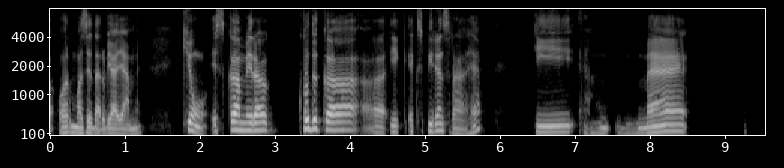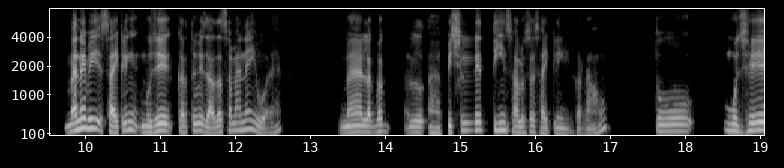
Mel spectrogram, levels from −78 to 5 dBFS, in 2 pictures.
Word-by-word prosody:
और 130 +1 -3
मज़ेदार 115 -3 -1
व्यायाम 105 -2 -1
है, - - -13 0.6
क्यों? 170 -9 +3 0.2
इसका 185 +4 +4
मेरा 175 +1 +5 0.5
खुद 210 +1 +7
का 185 -1 +7 0.3
अ, 130 -6 -6
1 140 -1 -5
एक्सपीरियंस 160 +2 -3
रहा 105 -2 -6
है 100 - -7 0.7
कि 135 +1 -1 1.0
मैं 150 +4 +3 1.3
मैंने 175 +10 +7
भी 220 -2 +4
साइक्लिंग 170 +8 +2
मुझे 155 +6 +5
करते 140 +4 -2
हुए 170 0 +1
ज़्यादा 130 +1 +1
समय 170 +4 -3
नहीं 195 +1 -2
हुआ 120 -5 -5
है। 140 +9 -11 0.8
मैं 135 +2 +2
लगभग 140 +1 -1 0.5
अ, 125 -2 -5
पिछले 175 +6 0
3 180 0 -1
सालों 130 -5 -2
से 140 +2 -4
साइकलिंग 115 -3 -6
कर 105 - -10
रहा 105 -1 -9
हूँ, 205 - -7 0.6
तो 155 0 -2 0.5
मुझे 155 +1 +2
145 Hz, 125 wpm, -24 LUFS, 130-170 Hz, 1.3 s, खुद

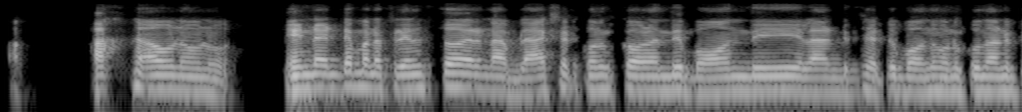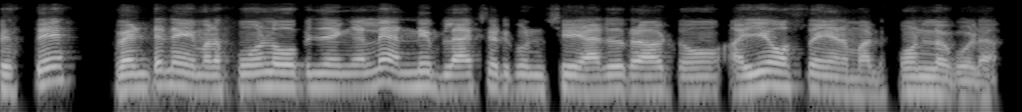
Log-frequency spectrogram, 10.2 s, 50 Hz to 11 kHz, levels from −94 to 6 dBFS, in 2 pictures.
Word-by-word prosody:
ఆ - - -7 0.4
ఆహ్, - - -5 0.2
అవునవును. 140 -4 0 0.4
ఏంటంటే, 160 +2 +3
మన 160 -2 +2
ఫ్రెండ్స్‌తో 155 +2 0
ఎవరైనా 150 -3 +2
బ్లాక్ 135 +2 +1
షర్ట్ - - -5
కొనుక్కోవాలి, 145 0 0
బావుంది 140 +2 0 0.2
ఇలాంటి 130 -1 -1
షర్ట్ 145 - -3
బావుంది 135 +1 -1
కొనుకుందాం 140 +1 -1
అనిపిస్తే, 150 +8 0 0.4
వెంటనే 175 +3 +3
మన 150 - +1
ఫోన్‌లో 165 +1 +1
ఓపెన్ 165 0 -2
చేయగాల్నే 165 +5 +2
అన్ని 175 0 0
బ్లాక్ 150 +1 +1
షర్ట్ 155 -1 -3
గురించి 150 0 -4
యాడ్‌లు 145 +2 +2
రావటం, 145 -1 -1 0.2
అయ్యే 170 +5 +3
ఒస్తాయన్నమాట 140 -8 -1
ఫోన్‌లో 140 -2 0
గూడా. 105 -3 -4
150 Hz, 180 wpm, -25 LUFS, 140-160 Hz, 0.4 s, ఏంటంటే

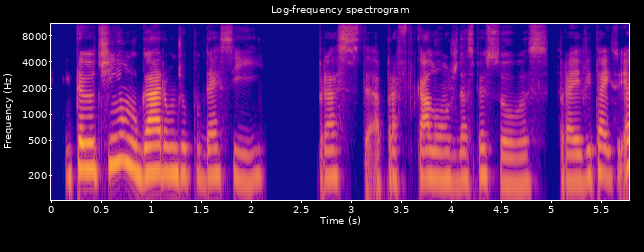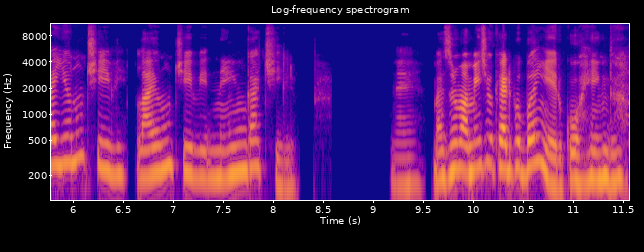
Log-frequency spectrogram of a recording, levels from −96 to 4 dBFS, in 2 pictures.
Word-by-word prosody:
Então 215 +5 +5
eu 235 0 +5
tinha 260 +6 +1
um 275 - +2
lugar 215 -1 +6
onde 210 0 -1
eu - - -10
pudesse 200 0 -7
ir 180 +2 -10 0.5
prasta 190 +1 -7
para 185 - -7
ficar 185 +1 -3
longe 185 -2 -5
das 180 0 -8
pessoas, 165 -5 -8
para 175 -2 -5
evitar 190 +4 -3
isso. 190 - -11
E - - -6
aí 260 +1 +1
eu 275 - -1
não 305 - -1
tive. 220 -7 -2
Lá 190 +1 +2
eu 215 - +1
não 250 +2 +2
tive 205 -6 -3
nenhum 195 +4 0
gatilho, 160 - -5 0.9
né. 155 0 -11
Mas 185 +2 -2
normalmente 230 +2 +4
eu 265 - -4
quero 235 -2 +7
ir - - -13
para 245 - +1
o - - -1
banheiro, 225 - +2
correndo. 180 +1 0
200 Hz, 200 wpm, -25 LUFS, 180-230 Hz, 0.9 s, quero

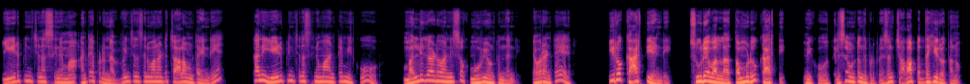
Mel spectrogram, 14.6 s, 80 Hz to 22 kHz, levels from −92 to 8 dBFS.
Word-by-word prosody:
ఏడిపించిన 180 +2 -3
cinema 145 -1 -1
అంటే, 145 +7 -3
ఇప్పుడు 170 -7 -5
నవ్వించిన 165 - -5
సినిమాలు 180 0 0
అంటే 175 +1 -7
చాలా 150 +3 +2
ఉంటాయండి. 130 - -3 0.6
కానీ 215 +1 +2 0.2
ఏడిపించిన 195 +1 -2
సినిమా 175 -1 -1
అంటే 160 +3 -4
మీకు 155 +4 -6 0.7
'మల్లిగాడు' 200 +6 +2
అనేసి 170 +1 0
ఒక - - -19
మూవీ 145 +5 +4
ఉంటుందండి. 110 -9 -4 0.3
ఎవరంటే 155 +6 0 0.7
హీరో 220 +4 +4
'కార్తీ' 165 -8 +5
అండి 95 0 -5 0.4
'సూర్య' 185 +2 +7
వాళ్ళ 140 -5 +5 0.2
తమ్ముడు. 170 +7 +5
'కార్తీ' 135 -9 +1 0.3
మీకు 115 -2 -5 0.2
తెలిసే 125 +8 -1
ఉంటుంది. 165 -4 +1
ఇప్పుడు 110 -3 -9
ప్రెజెంట్ 155 +11 -2
చాలా 170 - +4
పెద్ద 140 +2 -3
హీరో 150 -9 +4
తను. 95 -3 -6
160 Hz, 150 wpm, -24 LUFS, 130-180 Hz, 0.7 s, సూర్య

